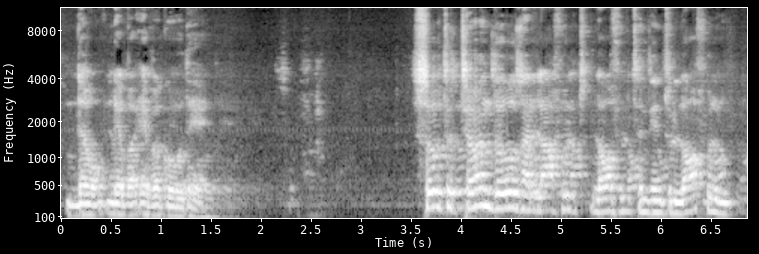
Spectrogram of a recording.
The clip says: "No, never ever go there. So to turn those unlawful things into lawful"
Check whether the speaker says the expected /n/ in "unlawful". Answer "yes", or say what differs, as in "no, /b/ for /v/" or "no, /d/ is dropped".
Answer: no, /l/ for /n/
